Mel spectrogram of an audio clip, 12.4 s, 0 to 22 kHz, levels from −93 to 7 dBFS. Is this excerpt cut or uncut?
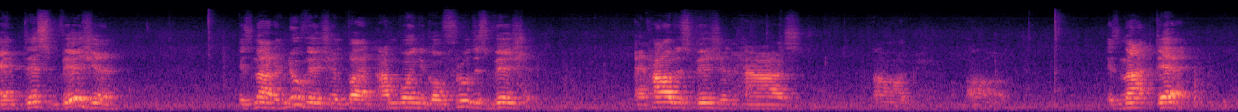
uncut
